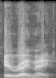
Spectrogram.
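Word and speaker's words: εἰρήνη: the greek word translated peace is the word irene it is spelled e-i-r-e-n-e pronounced irene it is the most often translated as peace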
